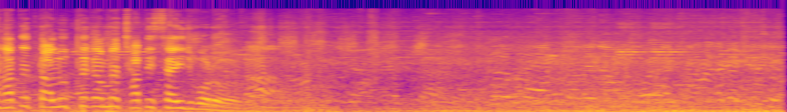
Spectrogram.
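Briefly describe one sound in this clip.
Men and women chatter quietly in the background outdoors.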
